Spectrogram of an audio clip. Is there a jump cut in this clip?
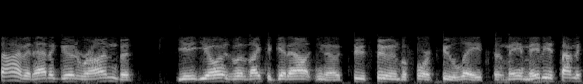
no; 0 cuts

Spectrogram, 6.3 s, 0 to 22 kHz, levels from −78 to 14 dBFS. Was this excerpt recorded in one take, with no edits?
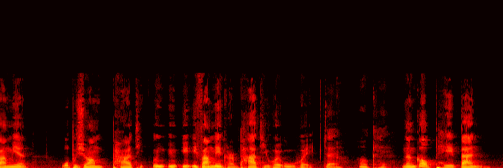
no; 1 cut; at 4.4 s

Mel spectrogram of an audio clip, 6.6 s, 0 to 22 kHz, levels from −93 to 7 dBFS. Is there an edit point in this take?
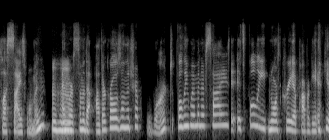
yes; 2 cuts; at 3.5 s, 4.6 s

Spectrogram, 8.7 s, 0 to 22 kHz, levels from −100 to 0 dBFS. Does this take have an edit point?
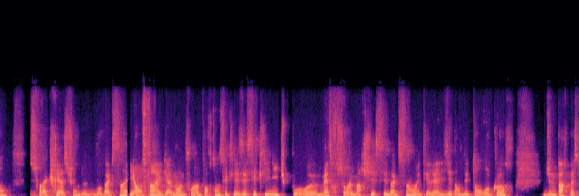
yes; 1 cut; at 1.9 s

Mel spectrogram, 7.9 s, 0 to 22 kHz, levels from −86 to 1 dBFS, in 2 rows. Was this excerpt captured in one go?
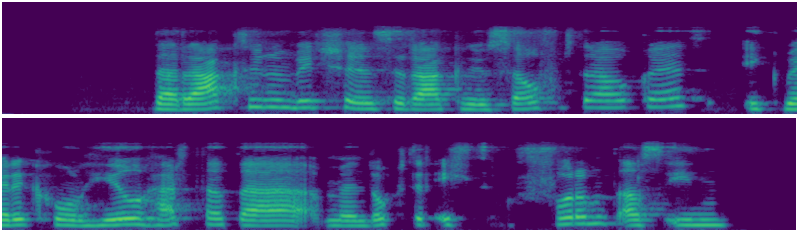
yes; 0 cuts

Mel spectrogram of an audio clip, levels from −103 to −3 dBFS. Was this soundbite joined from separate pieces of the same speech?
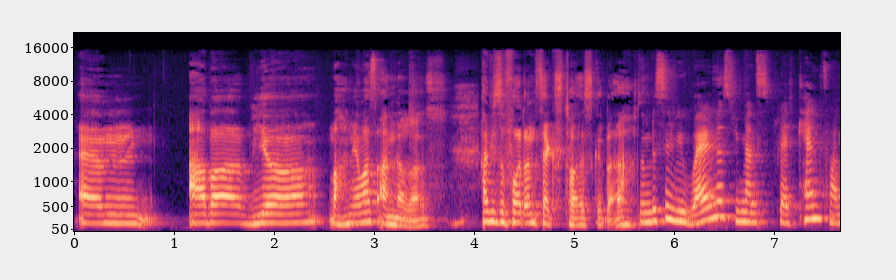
yes; 2 cuts; at 4.0 s, 5.6 s

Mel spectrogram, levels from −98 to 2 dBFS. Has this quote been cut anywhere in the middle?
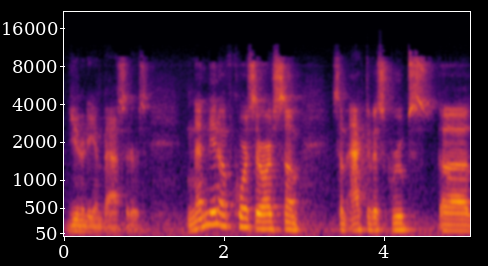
yes; 1 cut; at 1.5 s

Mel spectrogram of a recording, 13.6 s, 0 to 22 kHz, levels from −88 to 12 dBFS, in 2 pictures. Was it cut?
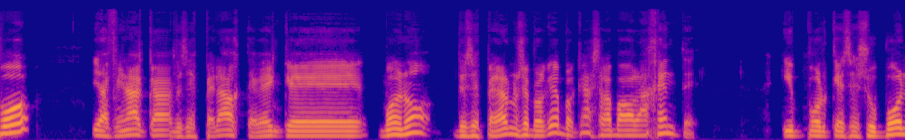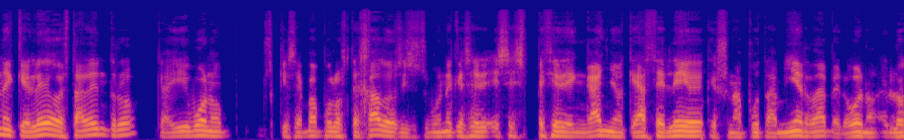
no; 0 cuts

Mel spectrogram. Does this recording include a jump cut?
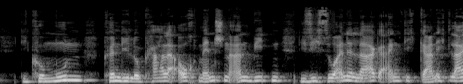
no; 0 cuts

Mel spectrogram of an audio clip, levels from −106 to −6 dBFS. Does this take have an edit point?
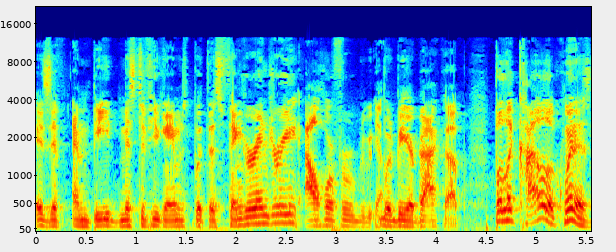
no; 0 cuts

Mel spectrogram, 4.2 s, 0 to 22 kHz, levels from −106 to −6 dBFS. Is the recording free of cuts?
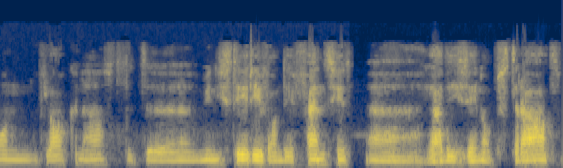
no; 1 cut; at 2.6 s

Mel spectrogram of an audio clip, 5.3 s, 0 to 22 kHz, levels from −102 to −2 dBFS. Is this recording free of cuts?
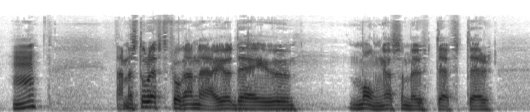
yes; 0 cuts

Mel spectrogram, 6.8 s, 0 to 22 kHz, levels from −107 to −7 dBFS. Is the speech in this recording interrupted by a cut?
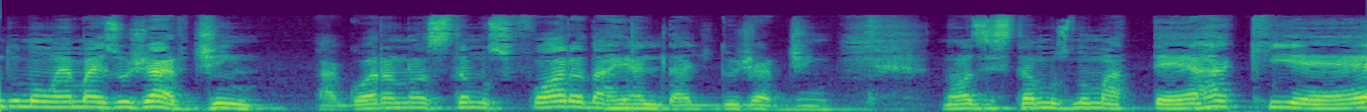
no; 0 cuts

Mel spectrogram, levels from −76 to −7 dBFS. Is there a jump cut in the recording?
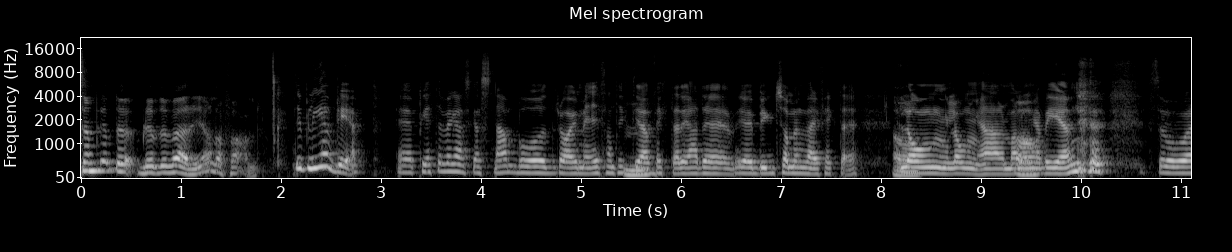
no; 0 cuts

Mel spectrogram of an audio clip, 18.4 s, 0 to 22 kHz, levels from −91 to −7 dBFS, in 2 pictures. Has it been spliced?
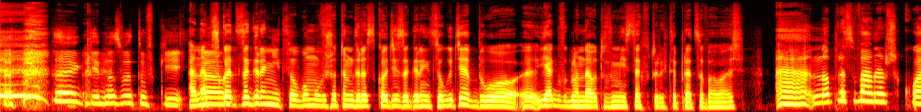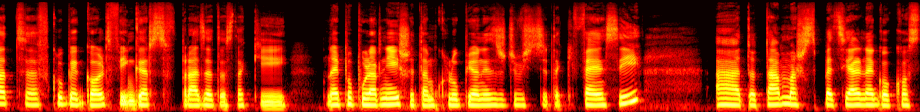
no; 0 cuts

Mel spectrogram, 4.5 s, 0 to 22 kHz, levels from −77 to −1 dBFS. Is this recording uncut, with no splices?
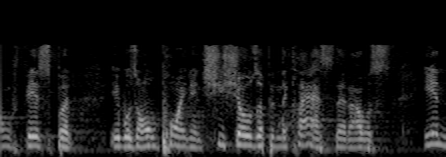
yes; 0 cuts

